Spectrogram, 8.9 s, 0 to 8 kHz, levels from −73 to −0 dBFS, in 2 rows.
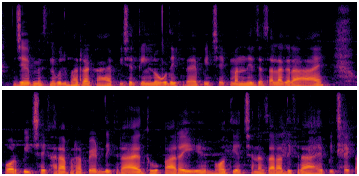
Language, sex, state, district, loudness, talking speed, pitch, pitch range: Hindi, male, Jharkhand, Jamtara, -26 LUFS, 285 wpm, 120 Hz, 115-125 Hz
